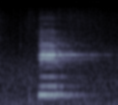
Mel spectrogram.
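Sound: car horn honking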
